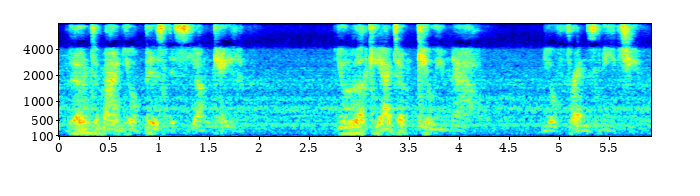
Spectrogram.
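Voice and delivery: soft, breathy threat; menacing oracle whisper. Acted. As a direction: warn him in an eerie hush.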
